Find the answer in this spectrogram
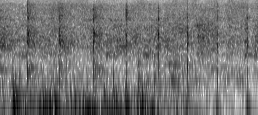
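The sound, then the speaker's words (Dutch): A spoon tapping a pomegranate in a neighbourhood kitchen: many dull, evenly spaced taps at a quick steady rhythm over a constant bright hiss. “Wat klopt u daar? Een granaatappel. Ik klop een granaatappel.”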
